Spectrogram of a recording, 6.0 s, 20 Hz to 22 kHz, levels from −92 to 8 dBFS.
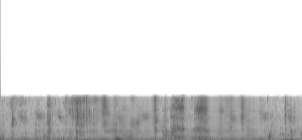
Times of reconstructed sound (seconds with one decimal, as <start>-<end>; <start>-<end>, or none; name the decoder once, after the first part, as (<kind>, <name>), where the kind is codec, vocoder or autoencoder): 1.9-3.1 (vocoder, Vocos); 4.0-5.3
